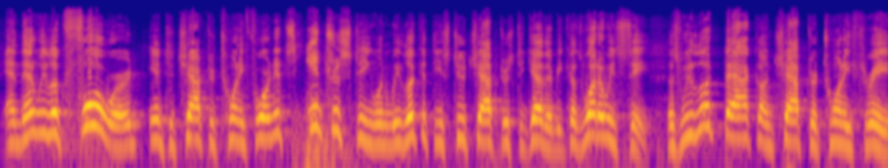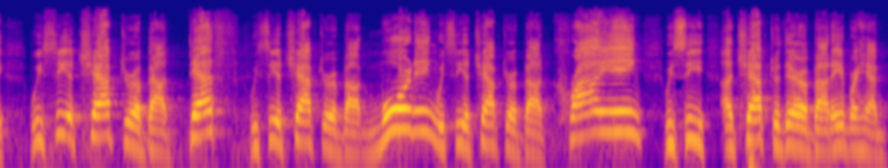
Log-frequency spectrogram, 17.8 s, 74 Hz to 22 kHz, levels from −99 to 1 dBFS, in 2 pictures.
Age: 50-69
